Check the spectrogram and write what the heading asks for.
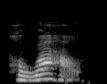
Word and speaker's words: horaho: In the New Testament, it's called horaho. And you spell it H-O-R-A-H-O. Horaho.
